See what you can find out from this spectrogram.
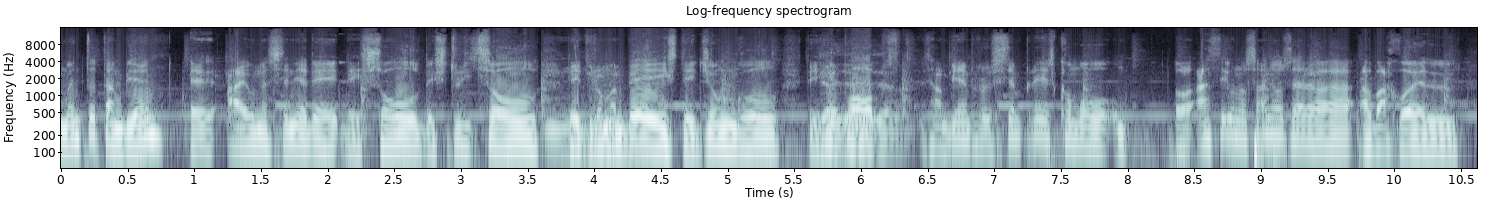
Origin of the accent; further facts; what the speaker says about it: Manchester, North West England, United Kingdom; Spanish is a second language; me siento que no somos de Inglaterra, somos de Manchester, ¿sabes?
